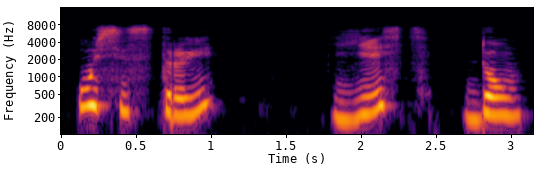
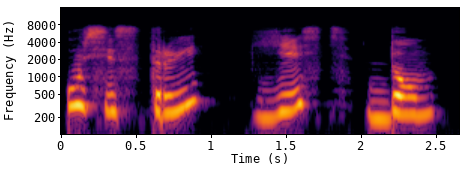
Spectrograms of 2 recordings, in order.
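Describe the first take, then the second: First: Said in the usual way. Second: У сестры есть дом said very slowly, word by word; slow model reading. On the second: Shown as a demonstration. Teacher modelling the example sentence slowly for students. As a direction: lay out each word slowly for the class. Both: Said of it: "Par exemple".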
